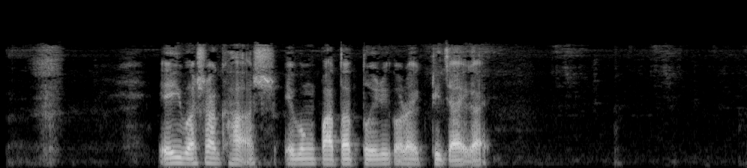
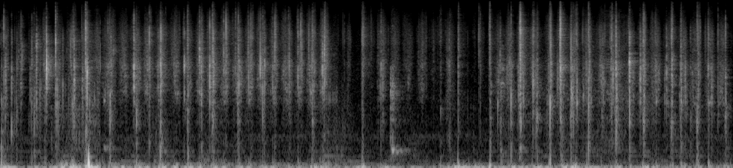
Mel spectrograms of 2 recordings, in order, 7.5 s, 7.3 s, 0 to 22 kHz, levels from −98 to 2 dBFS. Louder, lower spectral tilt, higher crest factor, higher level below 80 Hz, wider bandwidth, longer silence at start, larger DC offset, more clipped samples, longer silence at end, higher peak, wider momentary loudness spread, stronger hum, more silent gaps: first, -25 LUFS vs -36 LUFS; first, -4.5 dB/octave vs -2.5 dB/octave; second, 22 dB vs 30 dB; second, -66 dBFS vs -40 dBFS; second, 7.8 kHz vs over 20 kHz; first, 0.4 s vs 0 s; neither; neither; first, 2.6 s vs 0 s; about the same, -6 dBFS vs -4 dBFS; second, 9 LU vs 17 LU; neither; neither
